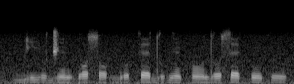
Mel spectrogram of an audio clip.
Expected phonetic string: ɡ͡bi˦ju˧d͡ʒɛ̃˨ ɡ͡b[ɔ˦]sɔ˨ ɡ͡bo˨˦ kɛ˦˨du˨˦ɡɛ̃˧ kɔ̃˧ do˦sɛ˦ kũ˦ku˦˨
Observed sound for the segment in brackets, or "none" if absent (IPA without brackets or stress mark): ɔ˧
